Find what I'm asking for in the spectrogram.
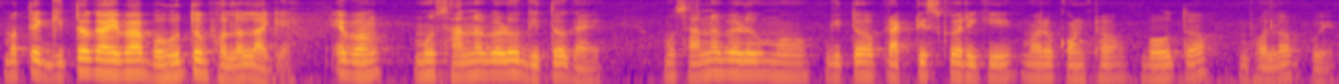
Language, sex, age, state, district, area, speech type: Odia, male, 18-30, Odisha, Bhadrak, rural, spontaneous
